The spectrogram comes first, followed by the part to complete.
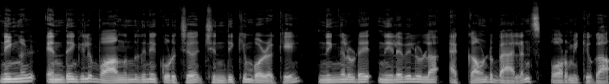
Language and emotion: Malayalam, neutral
